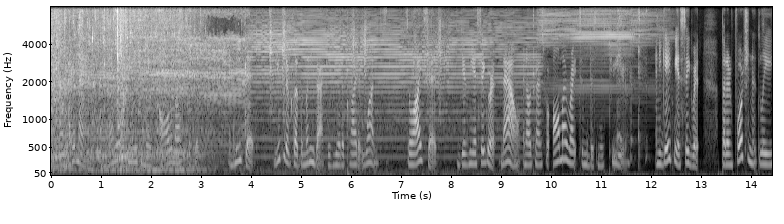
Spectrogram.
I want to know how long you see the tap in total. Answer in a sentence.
You can hear the tap for 4 seconds altogether.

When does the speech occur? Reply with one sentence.
The speech can be heard from 0.0 to 14.3 s.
